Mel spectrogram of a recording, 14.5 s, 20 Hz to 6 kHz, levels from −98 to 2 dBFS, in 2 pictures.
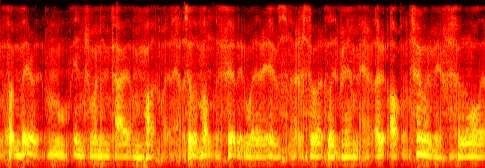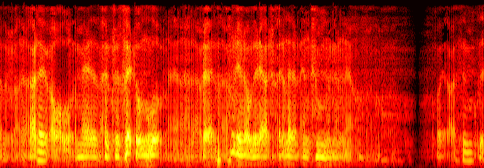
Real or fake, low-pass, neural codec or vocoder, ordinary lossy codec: fake; 5.4 kHz; autoencoder, 44.1 kHz, a latent of 192 numbers a frame, MeloTTS; AAC, 32 kbps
